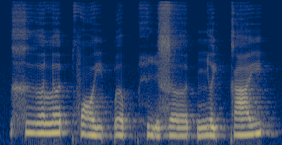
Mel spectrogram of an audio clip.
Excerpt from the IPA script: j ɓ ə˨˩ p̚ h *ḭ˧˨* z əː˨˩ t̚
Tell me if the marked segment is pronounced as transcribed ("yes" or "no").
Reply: yes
